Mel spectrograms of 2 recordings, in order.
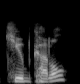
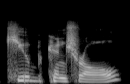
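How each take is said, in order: First: The ending is said as the word cuddle. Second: The ending is said as the word control. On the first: "I tend to say kube cuddle" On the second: "kube control is sort of the longest form"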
